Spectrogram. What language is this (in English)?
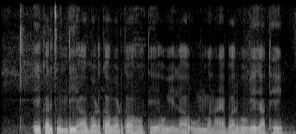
Chhattisgarhi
